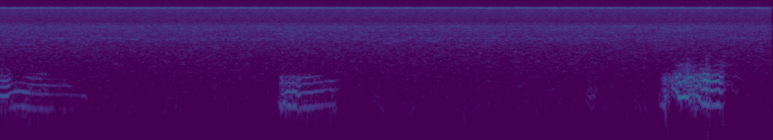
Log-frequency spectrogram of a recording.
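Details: A snoring Yorkshire Terrier gives three separate breaths of nasal, tonal snore with stacked overtones, spaced roughly three seconds apart. The last is louder and rougher, with near silence between them.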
